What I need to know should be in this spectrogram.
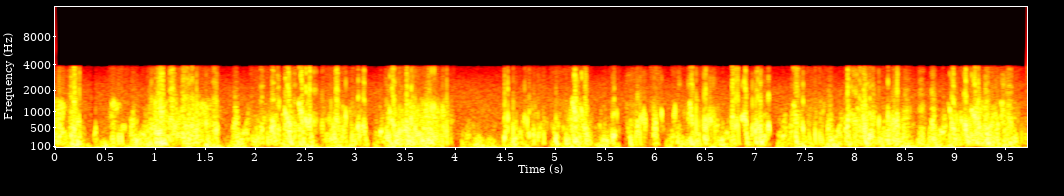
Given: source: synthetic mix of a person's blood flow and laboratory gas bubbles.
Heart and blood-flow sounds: Doppler ultrasound of blood flow; precordium
0.00-0.29 s: bubbles
0.53-0.74 s: bubbles
0.86-1.67 s: bubbles
1.95-3.15 s: bubbles
3.29-4.00 s: bubbles
4.46-5.39 s: bubbles
5.54-5.66 s: bubbles
5.70-6.11 s: bubbles
6.16-6.63 s: bubbles
6.72-7.17 s: bubbles
7.35-7.71 s: bubbles
7.88-8.72 s: bubbles
8.91-9.73 s: bubbles
From the record:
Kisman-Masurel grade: 444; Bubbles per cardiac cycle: continuous sound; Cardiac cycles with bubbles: 100%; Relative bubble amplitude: maximal (0.775 to 0.999); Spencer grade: 4 (maximum detectable bubble signal sounding continuously throughout systole and diastole of every cardiac period, and overriding the amplitude of the normal cardiac signals); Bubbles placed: only in the low amplitude regions of the cardiac cycle

